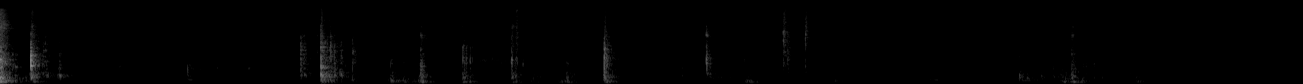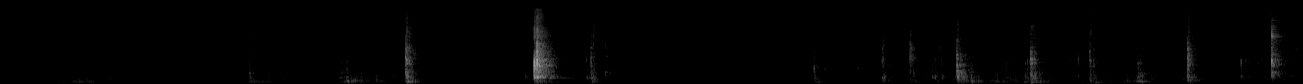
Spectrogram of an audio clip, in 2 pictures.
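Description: Scattered light clicks and knocks of metal bar magnets and card stock being moved about on a stamp-positioning platform, with short quiet gaps between them. Two louder knocks come a little past halfway.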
